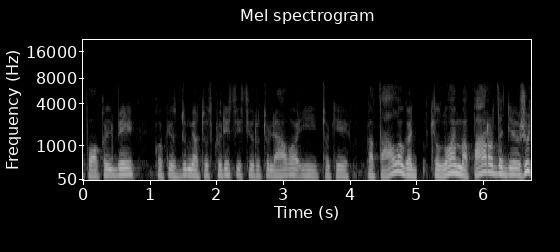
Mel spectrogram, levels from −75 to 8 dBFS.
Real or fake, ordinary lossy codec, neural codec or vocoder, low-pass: real; MP3, 64 kbps; none; 7.2 kHz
